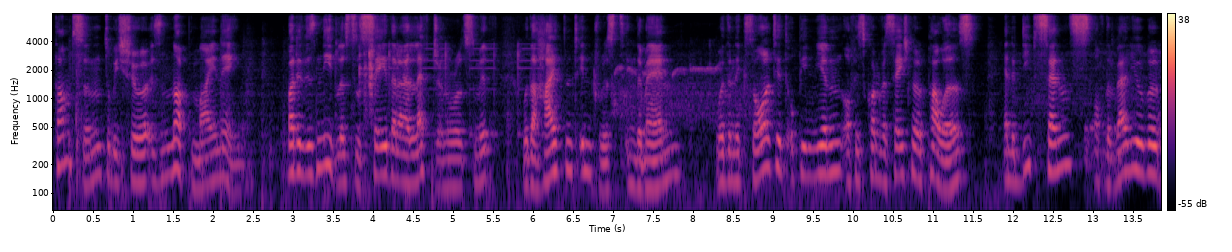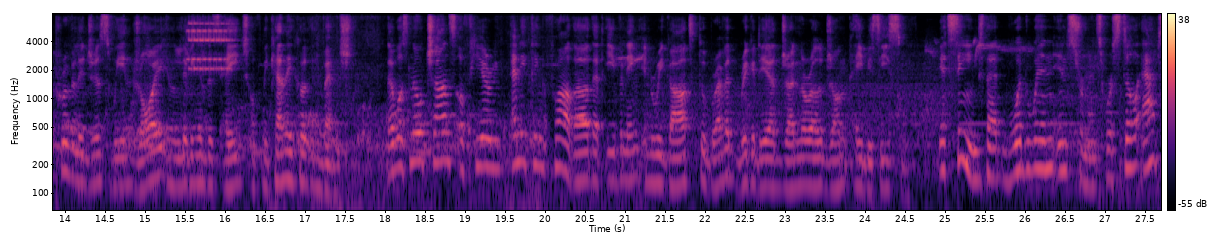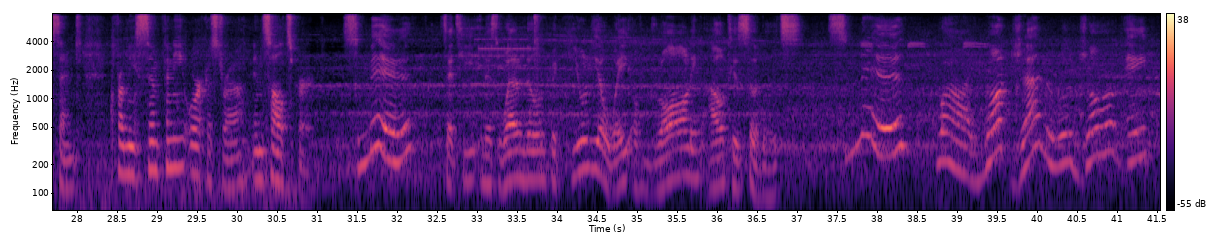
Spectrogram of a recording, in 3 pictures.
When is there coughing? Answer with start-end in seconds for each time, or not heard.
not heard.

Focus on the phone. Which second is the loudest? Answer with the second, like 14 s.
16 s.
